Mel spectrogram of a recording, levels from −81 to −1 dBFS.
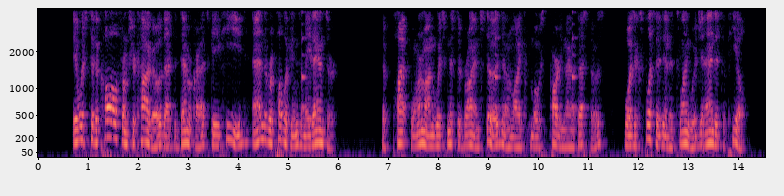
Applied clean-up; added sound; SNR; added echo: none; Bowed string instrument; 17 dB; reverberation time 0.2 s.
